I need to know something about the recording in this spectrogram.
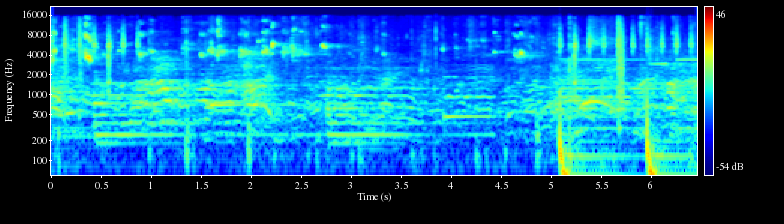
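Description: A basketball being dribbled on an outdoor court under a music track; a heavy bass line comes in about five seconds in.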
